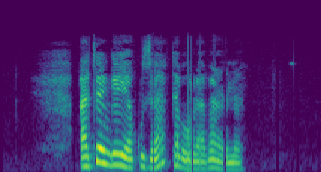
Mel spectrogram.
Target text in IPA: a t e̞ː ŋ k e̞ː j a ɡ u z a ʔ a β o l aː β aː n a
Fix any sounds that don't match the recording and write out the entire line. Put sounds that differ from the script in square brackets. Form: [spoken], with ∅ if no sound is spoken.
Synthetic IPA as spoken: a t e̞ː ŋ [ɡ] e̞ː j a [k] u z a [t] a β o l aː β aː n a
